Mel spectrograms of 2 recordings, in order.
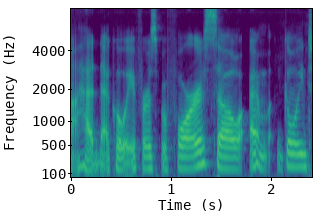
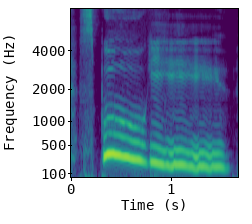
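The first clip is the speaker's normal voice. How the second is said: spooky voice; 3 semitones higher, 5 dB louder than usual. Shown as a demonstration. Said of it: "your spooky voice".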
